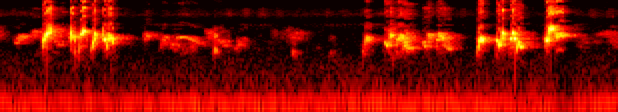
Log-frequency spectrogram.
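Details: Caged red-whiskered bulbul, being excited by teasing, giving bright, bubbling whistled phrases in two bursts separated by a short pause, with chirpy notes between them.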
